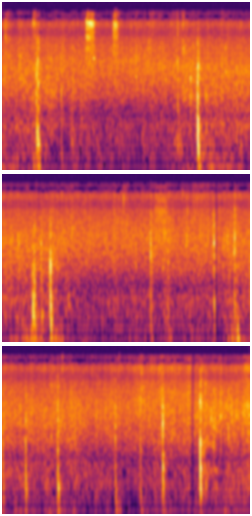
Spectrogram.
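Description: Rain falling on an umbrella overhead: a faint steady hiss with scattered sharper drop hits, a few of them louder.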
